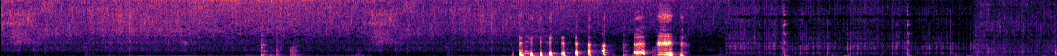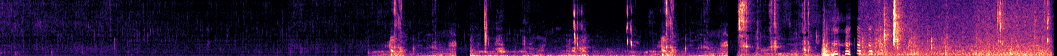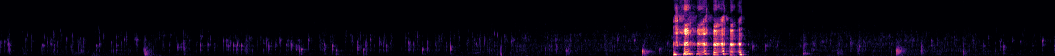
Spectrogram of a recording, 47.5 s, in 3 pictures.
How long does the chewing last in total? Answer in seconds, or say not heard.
10 s.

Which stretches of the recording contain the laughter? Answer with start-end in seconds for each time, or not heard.
7.8-10.3, 28.1-29.1, 41.8-42.9.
